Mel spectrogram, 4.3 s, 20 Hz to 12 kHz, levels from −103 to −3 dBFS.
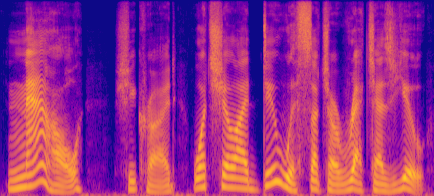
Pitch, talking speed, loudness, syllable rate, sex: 150 Hz, 180 wpm, -21 LUFS, 3.5 syllables/s, male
